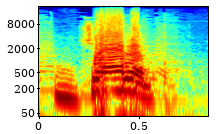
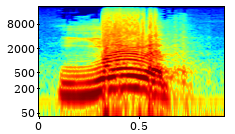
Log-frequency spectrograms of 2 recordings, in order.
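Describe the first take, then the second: First: The word begins with a j sound. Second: The word begins with a y sound. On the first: The speaker calls it wrong. "inversed with a j" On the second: The speaker calls it right. "Europe and not Jorop"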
